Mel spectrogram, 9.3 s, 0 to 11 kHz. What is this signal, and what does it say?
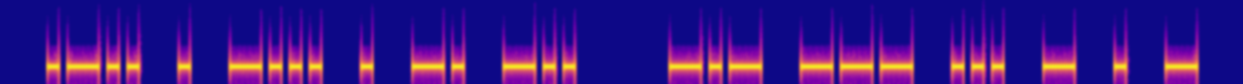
Morse code, heard as a keyed tone, about 16 wpm, spaced as for 14 wpm, 700 Hz. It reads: LEBEND KOSTET
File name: Morsekurs / Witze / Witz 04. Dezember, 70 F80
